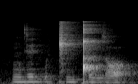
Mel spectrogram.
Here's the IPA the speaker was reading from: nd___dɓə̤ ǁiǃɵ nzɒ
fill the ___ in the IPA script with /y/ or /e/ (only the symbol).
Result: e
